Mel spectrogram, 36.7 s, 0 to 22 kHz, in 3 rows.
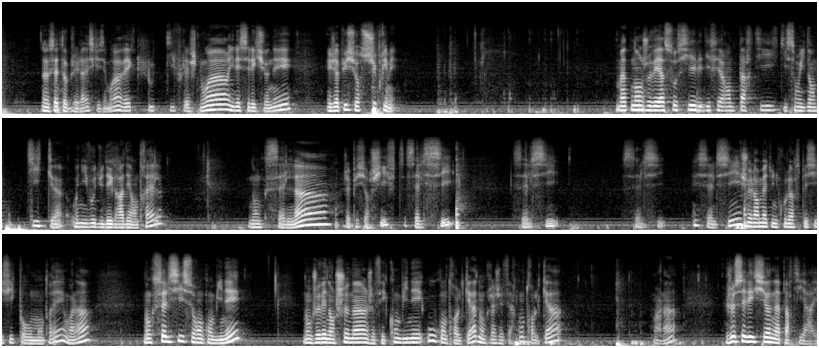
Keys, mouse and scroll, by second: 0.1 Delete, 2.9 click, 5.7 Delete, 6.6 KP_Subtract, 7.7-8.1 scroll up 2, 8.1 scroll down 1, 8.2 middle click, 11.8 click, 13.5 middle click, 16.5 click, 18.9 shift+click, 20.1 click, 21.8 click, 23.2 click, 25.3 click, 29.3 click, 31.2 click, 33.8 ctrl+k, 35.3 click, 36.3 shift+click.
